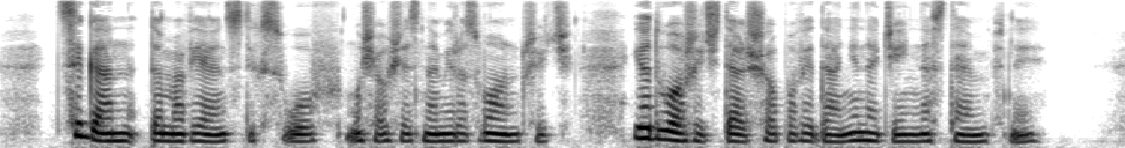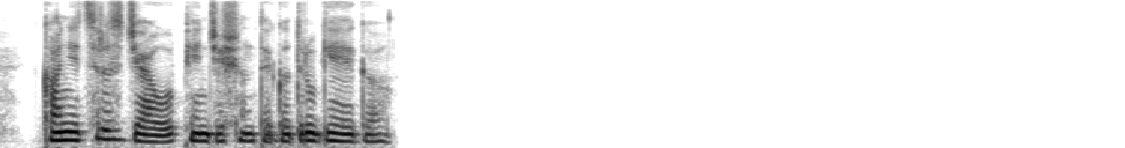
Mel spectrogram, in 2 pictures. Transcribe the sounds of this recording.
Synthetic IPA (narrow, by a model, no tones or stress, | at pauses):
t̪sɘɡand̪̥ɔmavʲjajɔnt̪st̪ɘxswufmʔuɕawɕɛznamʲiɾɔzwɔnt͡ʂɘt͡ɕiɔd̪wɔʐɘd͡ʑd̪alʂɛɔpɔvʲjad̪aɲɛnad͡ʑeɲnast̪ɛmpnɘ | kɔɲɛt̪sɾɔzd͡ʑawupʲjeɲd͡ʑeɕɔnt̪ɛɡɔd̪ɾuɡʲɛɡɔ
